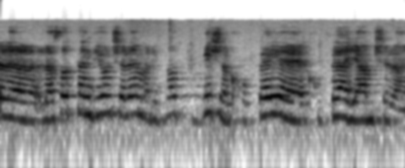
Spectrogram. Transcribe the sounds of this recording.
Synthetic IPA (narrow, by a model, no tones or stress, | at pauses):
lalaːso̞t̪̚kand̪ijunʃelahemalivno̞t̪̚ɡiʃalχofejχofejhajamʃe̞la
